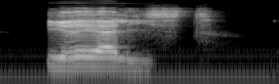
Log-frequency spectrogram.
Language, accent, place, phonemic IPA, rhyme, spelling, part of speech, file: French, France, Lyon, /i.ʁe.a.list/, -ist, irréaliste, adjective, LL-Q150 (fra)-irréaliste.wav
- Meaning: unrealistic (not realistic)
